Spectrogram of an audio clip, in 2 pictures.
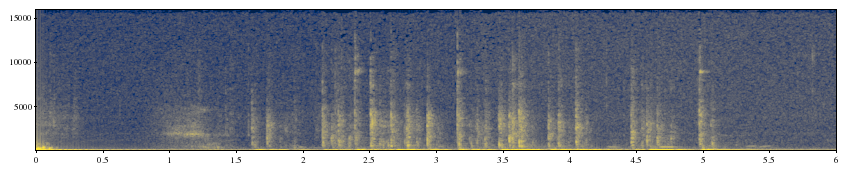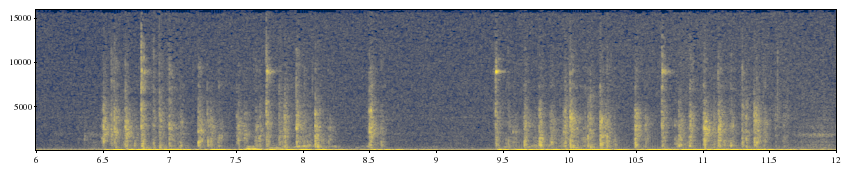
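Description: Rapid keystrokes on a computer keyboard arrive in quick, soft bursts separated by brief pauses, with a longer lull midway before the typing resumes at a steady clatter.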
